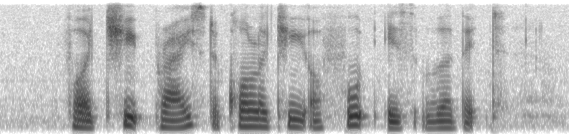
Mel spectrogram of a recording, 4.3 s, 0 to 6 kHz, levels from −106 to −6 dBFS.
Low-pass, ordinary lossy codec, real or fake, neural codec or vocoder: 5.4 kHz; none; real; none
